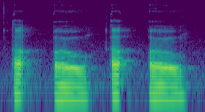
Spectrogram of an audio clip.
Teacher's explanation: you notice that there's a little pause between a and o · you can notice your vocal cords closing suddenly in your throat. So uhoh uhoh and that's a glottal stop.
